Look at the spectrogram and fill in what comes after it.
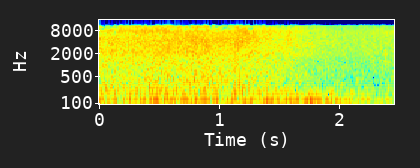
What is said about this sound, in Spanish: A unos 8 kilómetros, muy cerquita del aeropuerto y casi escuchando las olas del mar, se encuentra Guadalmar, un barrio del extrarradio de Málaga.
